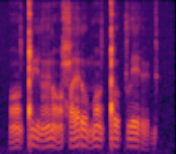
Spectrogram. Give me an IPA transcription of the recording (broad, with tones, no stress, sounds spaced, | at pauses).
ɑ̃˩˧˩ ǃ y˦˨ ɾ æ̃˨˦ ɾ ɑ̃˧˩˧ ħ æ˨˦ ɾ o˩˧˩ m ɑ̃˦˨ ǃ o˦˨ k l e˦˨ ɾ ø˧˩˧ ɡ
